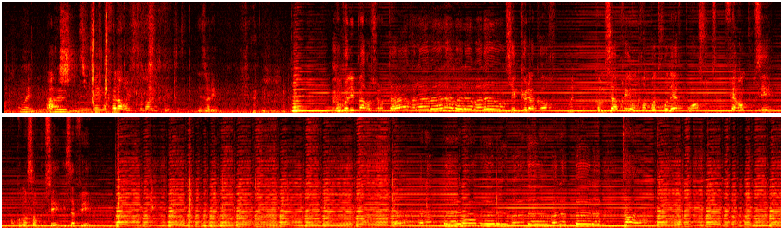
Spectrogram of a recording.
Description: rythmique de Fa

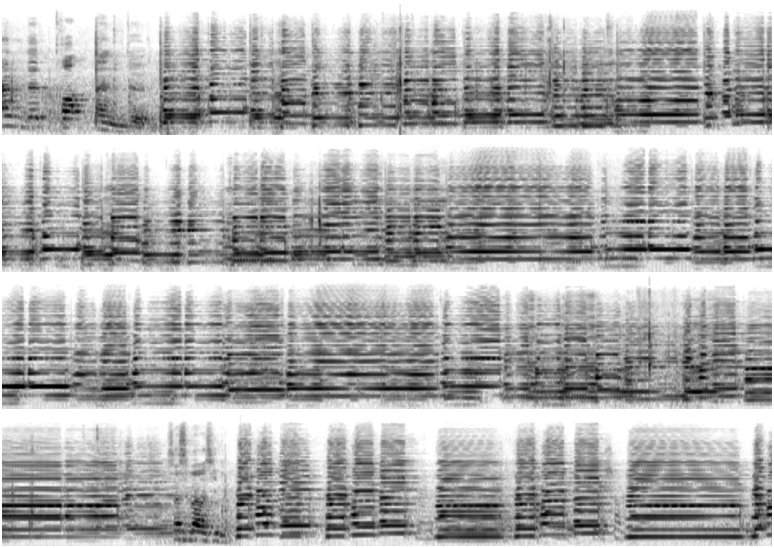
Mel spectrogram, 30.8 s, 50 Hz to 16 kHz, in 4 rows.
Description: Voix 2 diatos

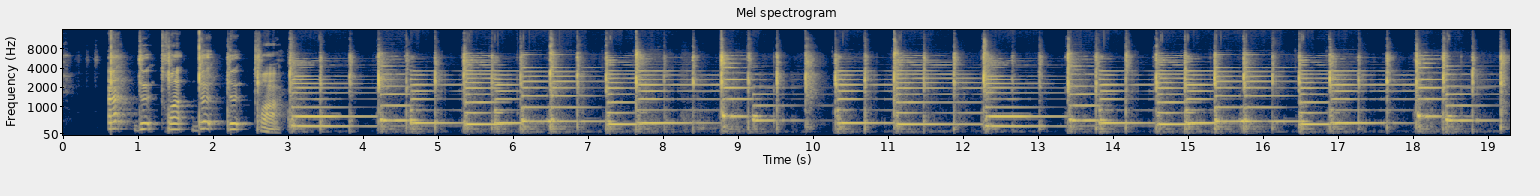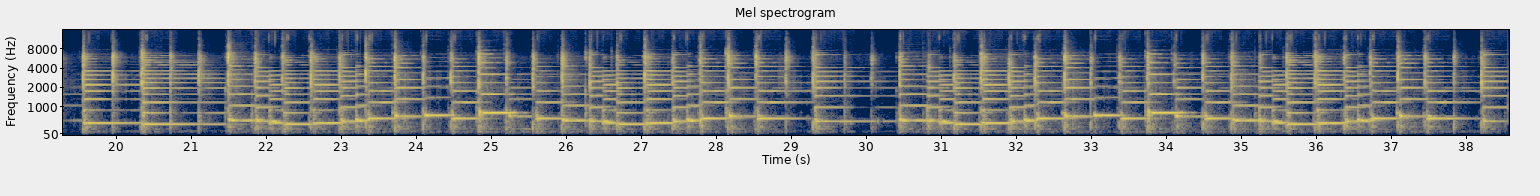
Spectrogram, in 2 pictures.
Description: Am 3ème voix, Valse

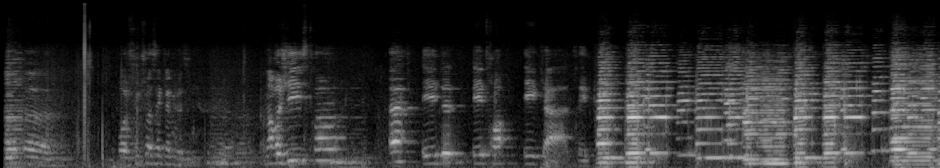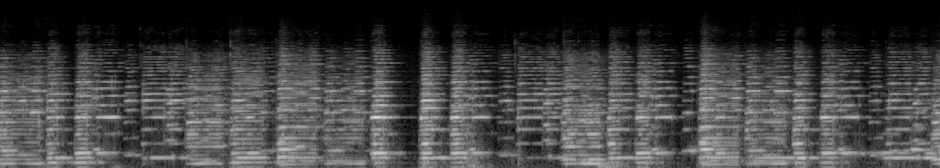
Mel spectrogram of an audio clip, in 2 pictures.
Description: marquage diatos; Megastive; Musique d-ensemble; Cercle circassien

